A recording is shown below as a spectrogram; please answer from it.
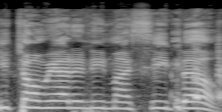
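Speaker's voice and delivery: play-acted, very high-pitched, frantic, alarmed yelling. Recalling a ride with the listener, speaker replays yelling at them: retelling a yell at the listener. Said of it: "I'm just yelling at you like".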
